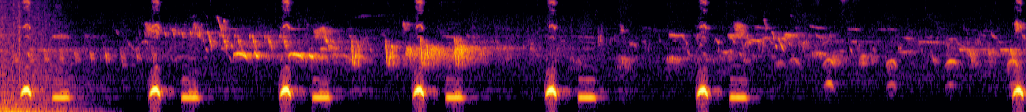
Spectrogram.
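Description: Birds calling: a low two-note call, the second note lower than the first, repeated roughly every second and a half, over the higher chirping of smaller birds.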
